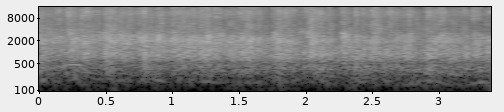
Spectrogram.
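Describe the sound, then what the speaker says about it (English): Audience applauding the panelists after a privacy and security panel discussion, a steady, even burst of crowd clapping at close range with no talk over it. "let's give a round of applause for our panelists"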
